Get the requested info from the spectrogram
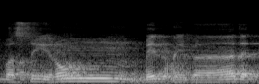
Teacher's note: ان اللہ بصیر میں صاد پر ہے، سی یا مدہ ہے، را بھی پر ہے. تنوین کے بعد با آنے کی وجہ سے انقلاب ہو رہا ہے، یعنی بدل دیا جا رہا ہے رن کو رم میں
